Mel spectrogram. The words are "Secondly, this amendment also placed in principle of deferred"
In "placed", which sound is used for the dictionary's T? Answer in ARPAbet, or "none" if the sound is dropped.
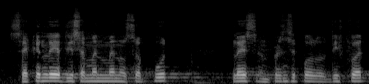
none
